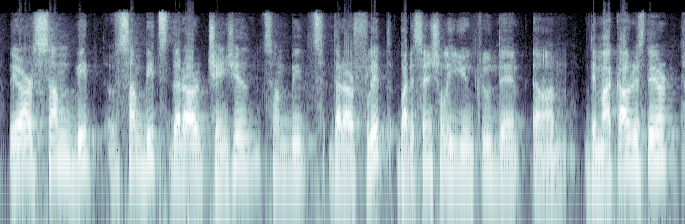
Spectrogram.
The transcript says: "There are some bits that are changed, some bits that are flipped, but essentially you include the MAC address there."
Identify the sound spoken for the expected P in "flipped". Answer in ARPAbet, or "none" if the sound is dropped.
none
